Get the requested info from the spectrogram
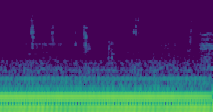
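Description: A steady low hum, like a running motor or generator, with a few faint light ticks over it.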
